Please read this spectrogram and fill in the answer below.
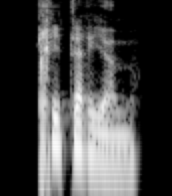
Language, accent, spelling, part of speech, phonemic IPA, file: French, France, critérium, noun, /kʁi.te.ʁjɔm/, LL-Q150 (fra)-critérium.wav
- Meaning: 1. criterium 2. mechanical pencil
